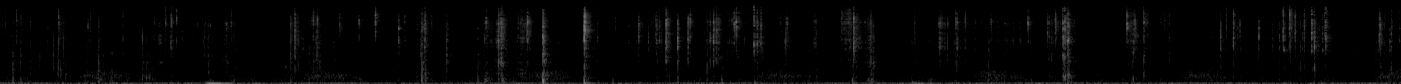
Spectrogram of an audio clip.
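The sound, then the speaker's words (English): Aluminium hair foils being removed at a hair salon make many crisp crinkles and papery crackles in a steady, irregular flow, with no talking. “I'm just going to remove those foils now, so we'll begin with this side.”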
